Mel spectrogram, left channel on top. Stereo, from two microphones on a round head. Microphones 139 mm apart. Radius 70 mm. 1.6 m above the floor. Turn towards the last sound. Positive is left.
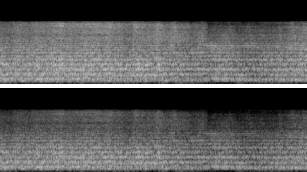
turn(degrees=60)  # may be behind; listen again after turning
